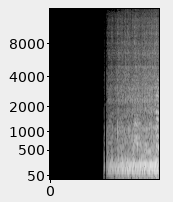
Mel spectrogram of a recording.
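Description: Silence for about the first second, then a small engine running steadily at idle, typical of the portable fire pump that stands ready at the start of a firefighting-sport attack run, with voices over it.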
